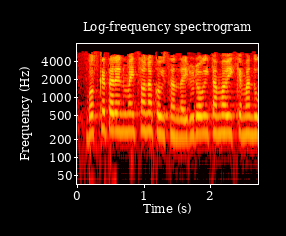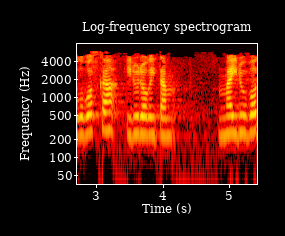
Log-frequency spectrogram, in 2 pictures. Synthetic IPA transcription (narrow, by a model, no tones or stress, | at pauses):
bo̞ske̞t̪aɾe̞nmajt͡saonako̞isand̪aiɾuɾo̞ɣ̞e̞jt̪aːmaβike̞mand̪uɣ̞uβo̞skaiɾuɾo̞ɣ̞e̞jt̪a | majɾuβo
